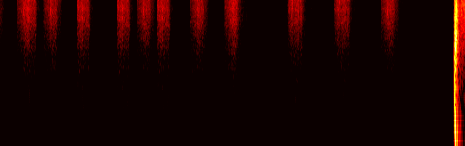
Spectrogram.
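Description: Soft footsteps pad across grass.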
